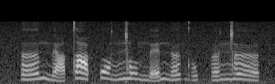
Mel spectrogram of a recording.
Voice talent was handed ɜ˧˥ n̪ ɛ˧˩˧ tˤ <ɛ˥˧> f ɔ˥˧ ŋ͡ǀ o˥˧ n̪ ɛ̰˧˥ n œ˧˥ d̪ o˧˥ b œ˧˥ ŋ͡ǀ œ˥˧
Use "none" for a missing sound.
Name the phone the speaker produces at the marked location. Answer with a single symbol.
ɛ˥˧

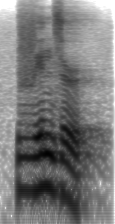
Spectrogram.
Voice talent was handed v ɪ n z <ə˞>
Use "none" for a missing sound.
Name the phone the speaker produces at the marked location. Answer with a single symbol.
ə˞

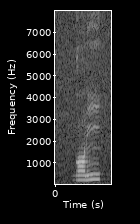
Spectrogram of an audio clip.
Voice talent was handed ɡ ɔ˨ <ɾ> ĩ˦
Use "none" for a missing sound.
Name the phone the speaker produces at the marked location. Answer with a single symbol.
ɾ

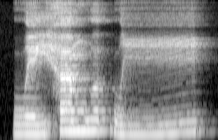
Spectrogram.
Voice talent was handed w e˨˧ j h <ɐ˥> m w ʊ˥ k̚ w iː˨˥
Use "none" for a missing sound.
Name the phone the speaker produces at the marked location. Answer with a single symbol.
ɐ˥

